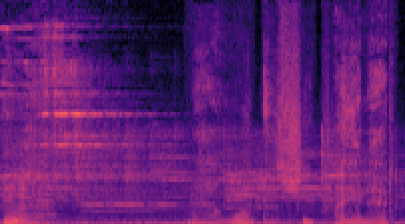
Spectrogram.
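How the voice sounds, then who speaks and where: A man's voice: rumbling low, huge pitch swings, takes it slowly, heavily acted. A man playing a laconic, probing detective in a noir video game, speaking in clipped, understated lines. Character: probing, laconic male detective questioning a shopkeeper. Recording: music behind the voice.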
